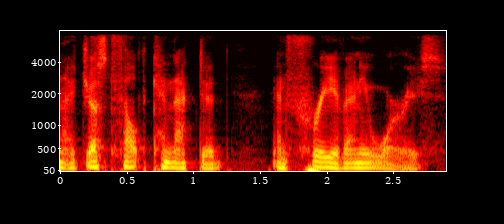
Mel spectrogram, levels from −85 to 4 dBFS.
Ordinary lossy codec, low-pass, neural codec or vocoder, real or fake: AAC, 48 kbps; 7.2 kHz; none; real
